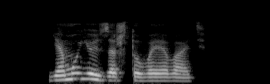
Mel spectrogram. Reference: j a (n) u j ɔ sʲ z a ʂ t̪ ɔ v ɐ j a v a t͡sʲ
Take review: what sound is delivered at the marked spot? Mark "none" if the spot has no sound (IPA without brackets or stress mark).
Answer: m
